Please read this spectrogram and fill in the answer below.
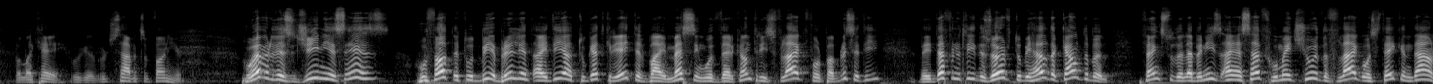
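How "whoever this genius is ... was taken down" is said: jokey put-on English accent, played for laughs. Reading a woman's tweet aloud for fun, in a put-on english accent. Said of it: "I'm just doing the accent for fun".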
